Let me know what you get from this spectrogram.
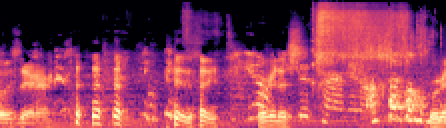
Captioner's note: laughing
